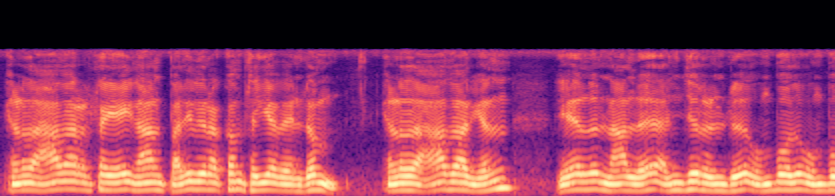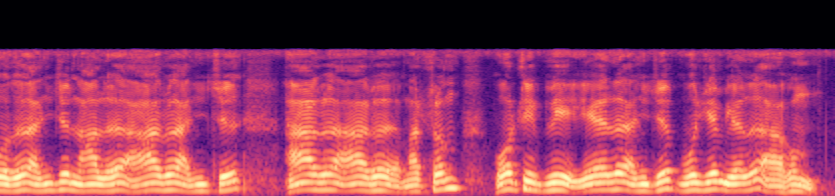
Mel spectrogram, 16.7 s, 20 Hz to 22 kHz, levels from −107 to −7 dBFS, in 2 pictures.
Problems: constant background noise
